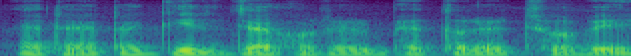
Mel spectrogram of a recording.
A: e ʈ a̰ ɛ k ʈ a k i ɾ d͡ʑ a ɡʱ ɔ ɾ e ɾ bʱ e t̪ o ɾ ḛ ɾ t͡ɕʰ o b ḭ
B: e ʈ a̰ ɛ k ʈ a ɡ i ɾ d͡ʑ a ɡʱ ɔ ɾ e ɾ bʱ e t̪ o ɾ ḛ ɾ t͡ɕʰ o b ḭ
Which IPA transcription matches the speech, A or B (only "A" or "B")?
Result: B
